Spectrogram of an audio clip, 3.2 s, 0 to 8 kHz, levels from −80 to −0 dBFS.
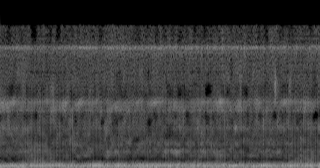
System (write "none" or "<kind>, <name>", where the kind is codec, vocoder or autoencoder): vocoder, Vocos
